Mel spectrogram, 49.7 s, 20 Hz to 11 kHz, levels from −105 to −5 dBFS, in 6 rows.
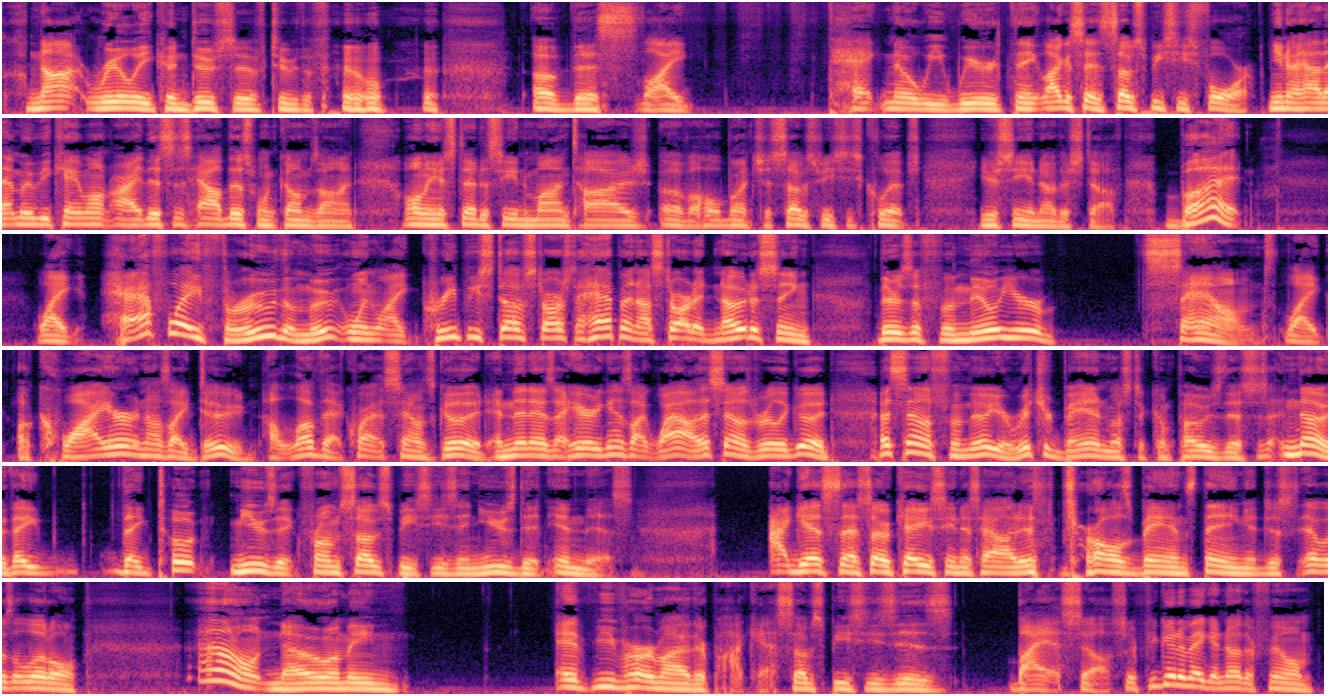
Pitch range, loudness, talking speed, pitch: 120-150 Hz, -18 LUFS, 195 wpm, 130 Hz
